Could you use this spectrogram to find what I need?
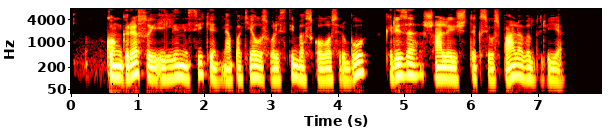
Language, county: Lithuanian, Panevėžys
